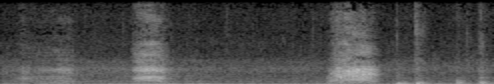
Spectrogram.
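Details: Crow giving a call likened to a baby's wail, 'ogyaa': two loud, harsh, drawn-out cries about two seconds apart, followed by a few short knocks and clicks.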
